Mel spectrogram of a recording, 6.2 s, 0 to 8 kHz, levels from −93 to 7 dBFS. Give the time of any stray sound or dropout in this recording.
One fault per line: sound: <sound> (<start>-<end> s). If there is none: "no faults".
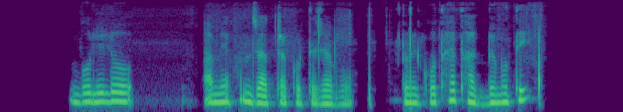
no faults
